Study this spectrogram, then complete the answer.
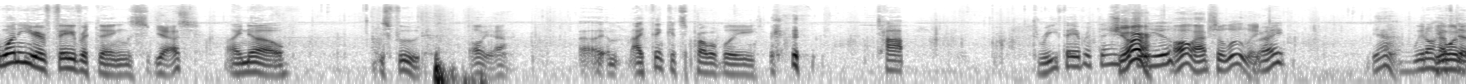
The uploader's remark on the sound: take a walk around Walden Pond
